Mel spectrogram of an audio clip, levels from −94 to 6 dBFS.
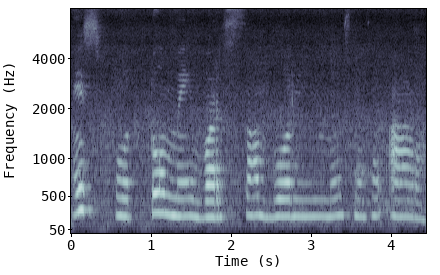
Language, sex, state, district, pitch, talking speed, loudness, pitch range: Hindi, female, Madhya Pradesh, Umaria, 230 Hz, 95 wpm, -19 LUFS, 225-240 Hz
